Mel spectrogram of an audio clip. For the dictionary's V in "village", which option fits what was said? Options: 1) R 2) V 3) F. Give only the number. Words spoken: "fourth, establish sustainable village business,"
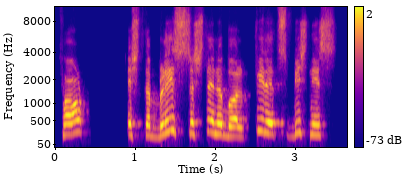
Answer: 3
